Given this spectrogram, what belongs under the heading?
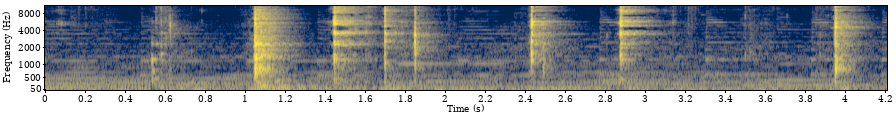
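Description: A spoon mixes mango pickle in a bowl, giving a handful of sharp metallic clinks and scrapes spaced irregularly over a quiet background, with no talking.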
